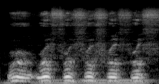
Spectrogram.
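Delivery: loud barking roof roof like a dog. Shown as a demonstration. Teacher barking like a dog to explain duality, loud. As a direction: bark it out like a big dog. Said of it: "I-dissect natin yung tahol ng aso".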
